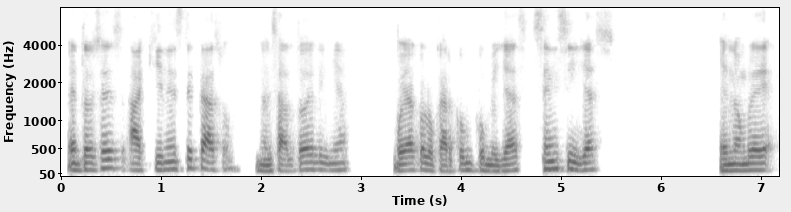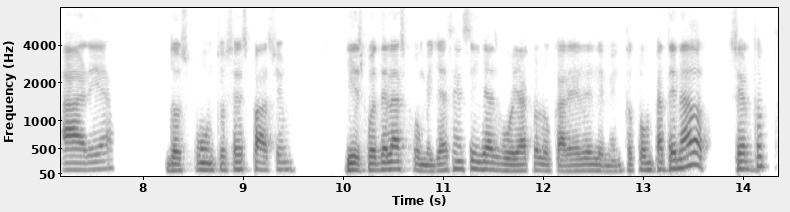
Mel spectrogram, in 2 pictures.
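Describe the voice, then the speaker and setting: Male instructor in a live online lesson, mellow tone, patient step-by-step explaining, dry recording. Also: medium pitch, normal speed, no echo. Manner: explains step by step, often asks "¿cierto?". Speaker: GIS instructor. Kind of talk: live online class, screen-share tutorial.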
